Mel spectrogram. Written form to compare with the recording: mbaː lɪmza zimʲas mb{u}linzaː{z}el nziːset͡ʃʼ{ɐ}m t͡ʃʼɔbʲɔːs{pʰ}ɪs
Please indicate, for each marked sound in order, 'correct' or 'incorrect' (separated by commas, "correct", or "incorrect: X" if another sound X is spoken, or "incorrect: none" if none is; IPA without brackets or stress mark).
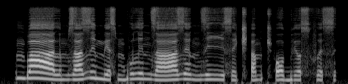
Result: correct, correct, incorrect: a, incorrect: f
